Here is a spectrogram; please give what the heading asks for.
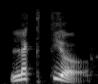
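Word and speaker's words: l'acteur: aposto over there so the pronunciation of this word now will become because of the aposto leor leor leor meaning the actor then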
